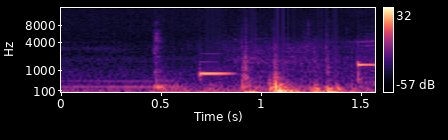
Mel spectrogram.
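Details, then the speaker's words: Short rising series of clean electronic tones in a quiet cabin with no engine sound: a brand-new 2026 Toyota Camry Hybrid powering up normally, silent because it's a hybrid. "That shows that it's working, even though it's not making any noise."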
